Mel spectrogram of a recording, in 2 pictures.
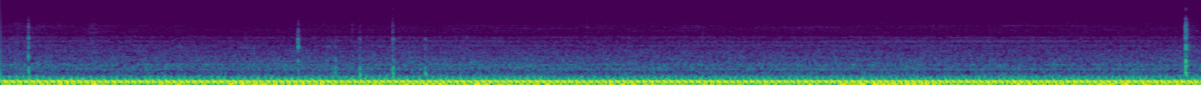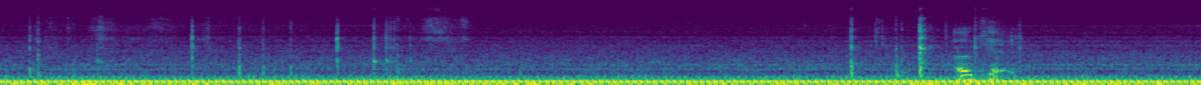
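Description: A steady low hum with a rumble beneath it, like a motor running, throughout. A few faint clicks about six seconds in and again near the end, from a metal teaspoon scooping ground coffee out of a tin.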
